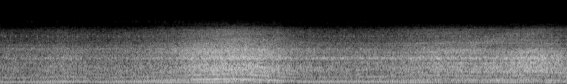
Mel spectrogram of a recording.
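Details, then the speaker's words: Continental F124 flathead engine from a fire-damaged forklift, first start after carburetor set up and screws torqued: fires right up, steady smooth note rising briefly with throttle and settling evenly, little smoke, no misses or knocks; running healthy. "well that certainly worked out well that sounds pretty darn good doesn't seem to blow a whole lot of smoke uh it certainly fired right up"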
